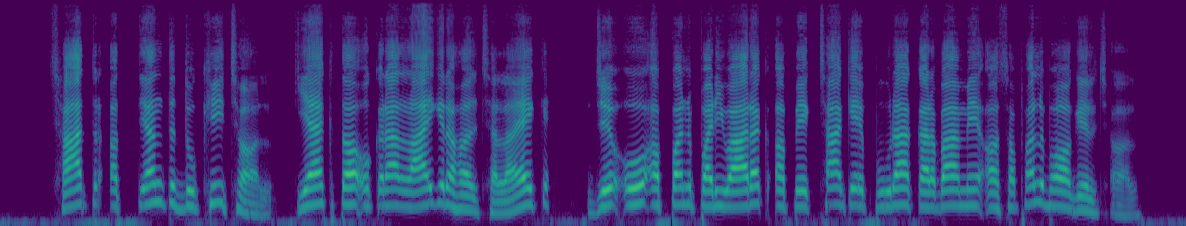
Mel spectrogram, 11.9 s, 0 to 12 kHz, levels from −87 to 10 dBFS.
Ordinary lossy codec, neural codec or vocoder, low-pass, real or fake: none; codec, 24 kHz, 0.9 kbps, DualCodec; none; fake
